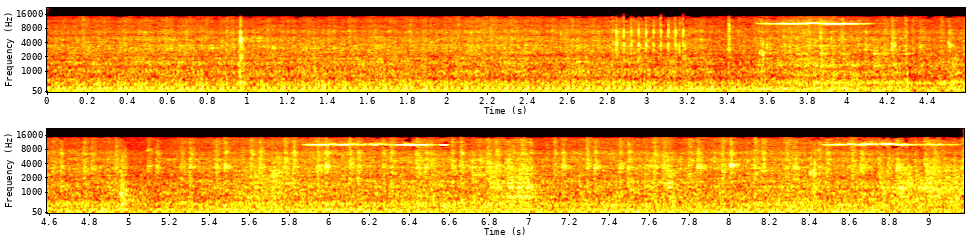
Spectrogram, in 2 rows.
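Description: Engine of a 1959 Chevy Viking tow truck running steadily under load as it pulls a shipping container; its note shifts about three and a half seconds in. Three brief high squeaks come a couple of seconds apart.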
